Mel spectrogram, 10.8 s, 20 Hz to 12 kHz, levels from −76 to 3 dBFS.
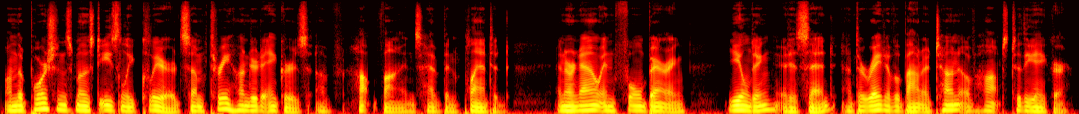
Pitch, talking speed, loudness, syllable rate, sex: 85 Hz, 210 wpm, -20 LUFS, 5.2 syllables/s, male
